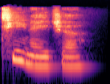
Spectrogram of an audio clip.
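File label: "teenager", British English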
